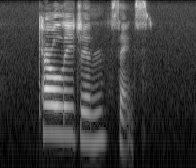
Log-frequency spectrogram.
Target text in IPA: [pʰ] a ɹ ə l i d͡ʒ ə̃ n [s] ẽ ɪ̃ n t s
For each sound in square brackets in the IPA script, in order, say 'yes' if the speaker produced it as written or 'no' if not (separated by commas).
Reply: no, yes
